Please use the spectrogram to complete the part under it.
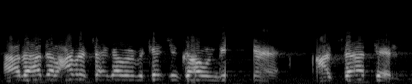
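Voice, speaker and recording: A man from Iraq with an Iraqi accent, calling in on a headset phone, rushing through a heated complaint on an unclear line. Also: sits high, steady tone, vocal fry. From Iraq, Mosul. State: hard to hear on the line. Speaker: caller. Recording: muffled phone line with reverb.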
